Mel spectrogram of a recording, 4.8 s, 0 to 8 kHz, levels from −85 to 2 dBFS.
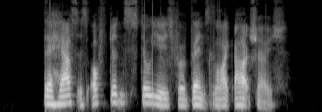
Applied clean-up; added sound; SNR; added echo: none; none; none; none.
